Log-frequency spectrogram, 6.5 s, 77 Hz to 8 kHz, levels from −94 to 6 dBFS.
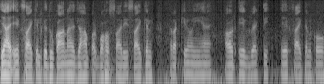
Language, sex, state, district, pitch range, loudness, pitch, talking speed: Hindi, male, Bihar, Katihar, 115-120 Hz, -28 LUFS, 120 Hz, 185 wpm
